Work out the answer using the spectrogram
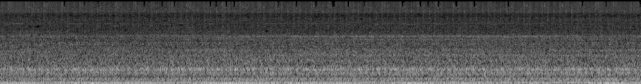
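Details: Idle after the noisy vacuum pump, which sounded like bad lifters, was removed, holes plugged and brake booster teed into the intake; smooth, low, steady idle, no ticking or tapping, even and settled; normal idle after repair.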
